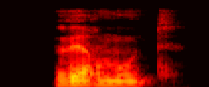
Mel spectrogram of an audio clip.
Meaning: vermouth
- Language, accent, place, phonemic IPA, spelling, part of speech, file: French, France, Lyon, /vɛʁ.mut/, vermouth, noun, LL-Q150 (fra)-vermouth.wav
